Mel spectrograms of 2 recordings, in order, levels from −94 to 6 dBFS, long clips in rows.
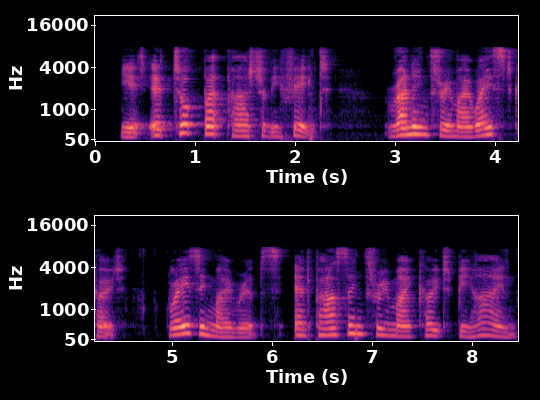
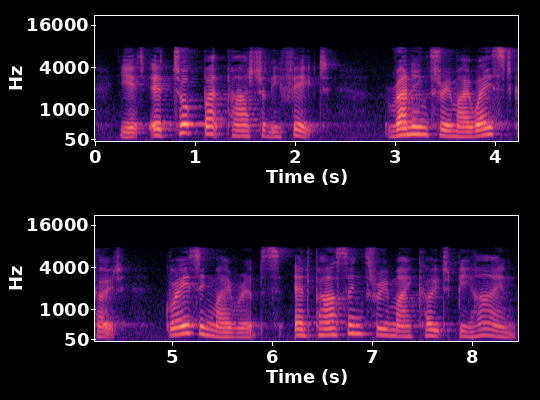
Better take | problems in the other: second | noise reduction (neural mask model DeepFilterNet 3)

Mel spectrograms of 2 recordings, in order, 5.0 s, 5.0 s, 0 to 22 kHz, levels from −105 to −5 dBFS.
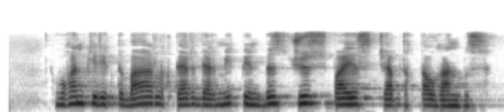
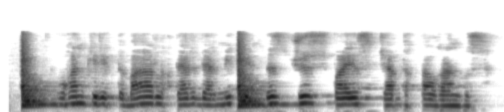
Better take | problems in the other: first | noise reduction (classical method WPE with log-MMSE)

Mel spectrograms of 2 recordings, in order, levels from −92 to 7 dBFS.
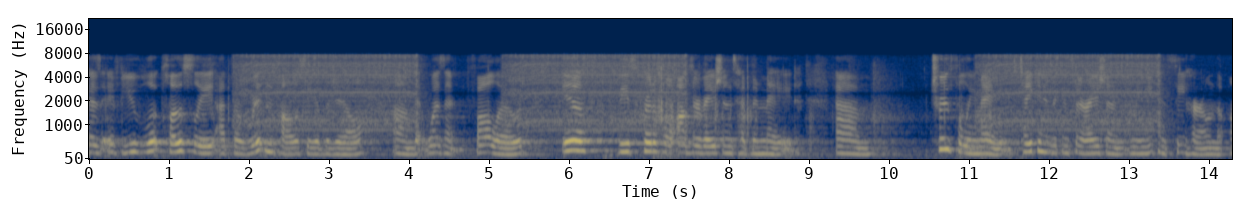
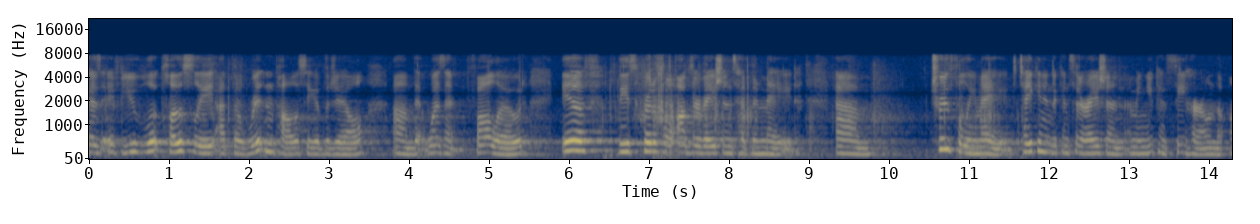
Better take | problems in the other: second | background sound (Drill); 10 dB below the speech

